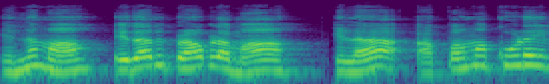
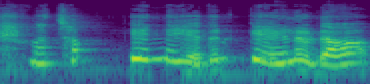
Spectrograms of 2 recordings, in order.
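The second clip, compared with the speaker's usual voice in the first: high-pitched, tearful crying voice. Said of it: "நடு ரோட்ல நின்னு அழுதுகிட்டு இருக்க".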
